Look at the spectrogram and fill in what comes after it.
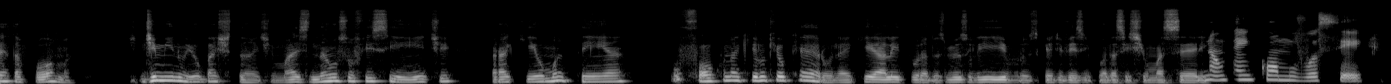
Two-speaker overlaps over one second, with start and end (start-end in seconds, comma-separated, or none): none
